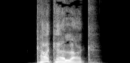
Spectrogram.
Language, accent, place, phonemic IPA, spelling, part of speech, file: German, Germany, Berlin, /ˈkaːkɐˌlaːk/, Kakerlak, noun, De-Kakerlak.ogg
- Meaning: alternative form of Kakerlake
